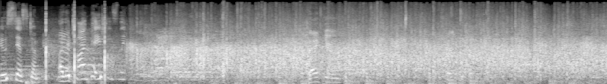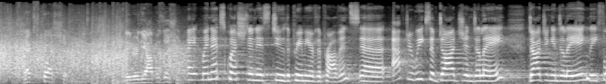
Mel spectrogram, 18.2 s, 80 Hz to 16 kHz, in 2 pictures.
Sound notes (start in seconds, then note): 5.1 applause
